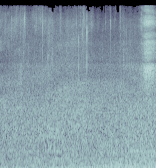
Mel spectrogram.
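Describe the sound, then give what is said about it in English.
A steady outdoor wash of street traffic on a dull, windy day, low rumbling and continuous with no distinct pass-bys, mixed with gusty wind noise; no one speaks. “There's some traffic and it's a little windy.”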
